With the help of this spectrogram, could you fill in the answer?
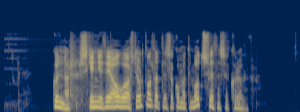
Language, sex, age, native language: Icelandic, male, 60-69, Icelandic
